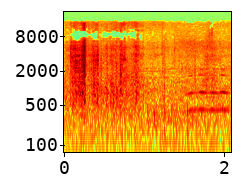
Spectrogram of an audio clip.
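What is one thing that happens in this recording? A shovel scrapes into gravelly soil.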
